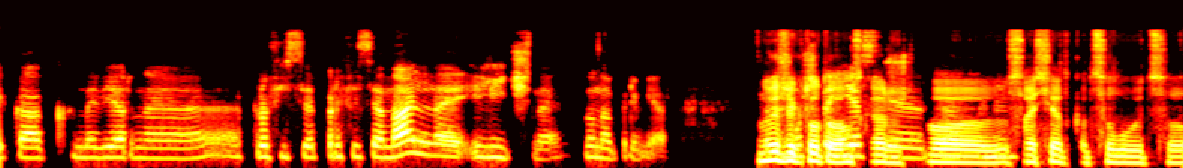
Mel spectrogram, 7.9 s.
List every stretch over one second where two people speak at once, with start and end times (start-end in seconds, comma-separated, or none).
5.1-6.8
